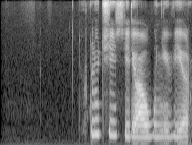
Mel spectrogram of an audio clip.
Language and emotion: Russian, sad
